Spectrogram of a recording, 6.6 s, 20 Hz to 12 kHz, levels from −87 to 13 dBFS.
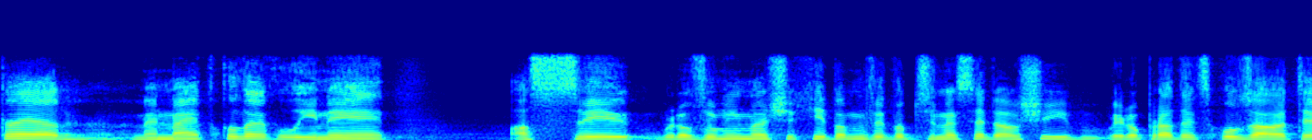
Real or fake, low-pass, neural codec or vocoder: fake; 7.2 kHz; codec, 16 kHz, 0.5 kbps, FunCodec, trained on LibriTTS, 25 frames a second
